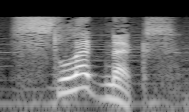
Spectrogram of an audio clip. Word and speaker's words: Slednecks: Called Slednecks. slednecks. They're not rednecks, Kevin. It rhymes with red.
